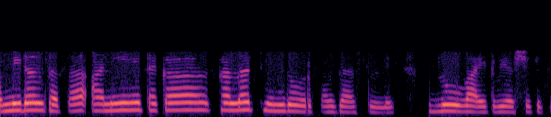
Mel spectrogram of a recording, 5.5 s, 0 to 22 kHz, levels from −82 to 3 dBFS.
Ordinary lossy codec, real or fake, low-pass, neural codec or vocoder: none; real; 3.6 kHz; none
